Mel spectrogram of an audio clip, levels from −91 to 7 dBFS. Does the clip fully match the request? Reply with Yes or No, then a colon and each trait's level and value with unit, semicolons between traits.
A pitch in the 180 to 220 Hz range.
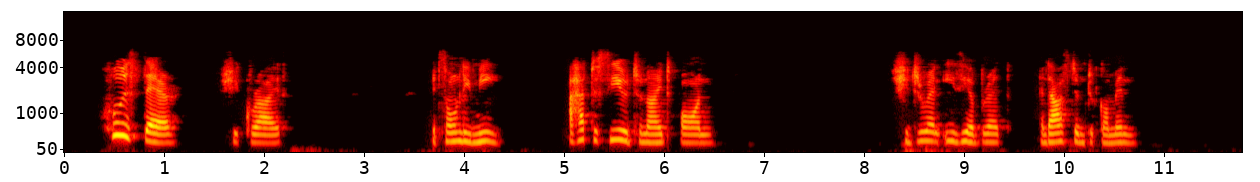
Yes: medium, 185 Hz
